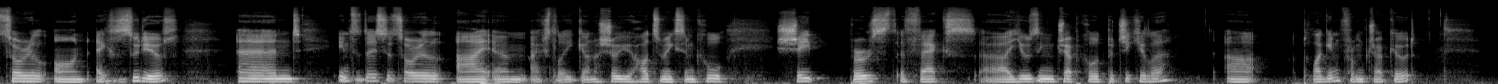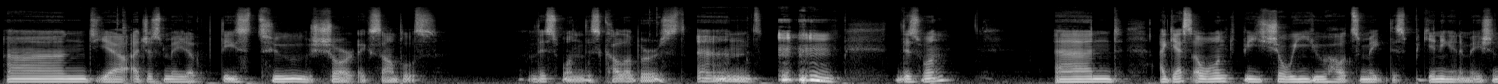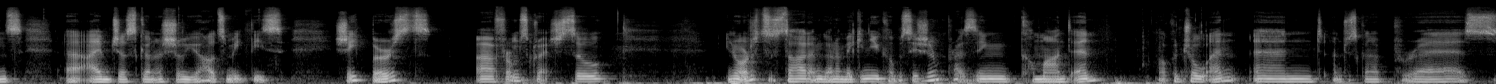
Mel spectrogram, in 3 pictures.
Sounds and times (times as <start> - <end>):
Speech: 0.0 - 1.8, 2.4 - 14.2, 15.0 - 19.5, 20.2 - 24.6, 25.5 - 36.1, 37.2 - 44.9.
